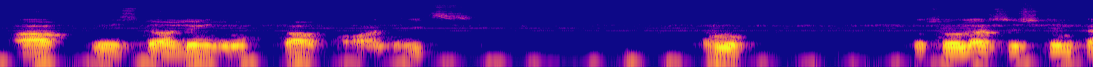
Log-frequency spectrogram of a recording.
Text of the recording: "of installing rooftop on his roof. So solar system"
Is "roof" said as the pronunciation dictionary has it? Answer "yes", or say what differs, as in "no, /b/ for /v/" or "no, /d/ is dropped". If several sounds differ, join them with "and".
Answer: no, /p/ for /f/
